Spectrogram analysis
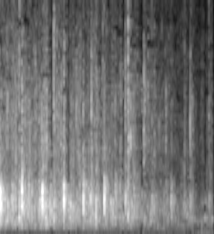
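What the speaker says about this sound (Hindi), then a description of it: "तो जोरदार ताली बजाओ हमारे अपने सांसद निशिकांत जी के लिए" Applause from a crowd at an election rally in Deoghar, Jharkhand, sounds as faint, distant rhythmic clapping in steady bursts that fade slowly toward the end.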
